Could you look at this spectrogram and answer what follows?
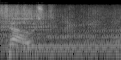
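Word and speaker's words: Toste: off his car have the impact for Tony toast is spelled TOS te ver pronounced toast and he's in the wall and meanwhile some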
